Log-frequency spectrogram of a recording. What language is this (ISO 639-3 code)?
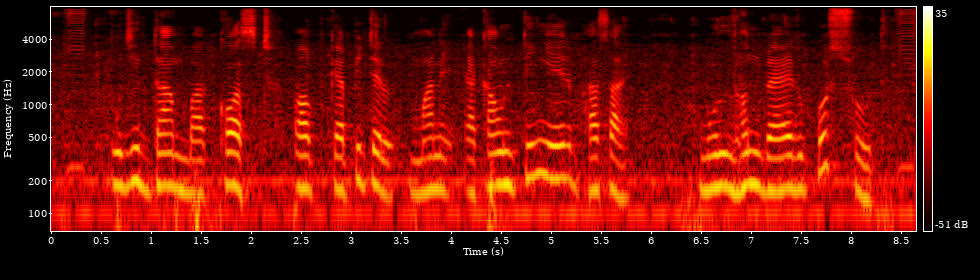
ben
